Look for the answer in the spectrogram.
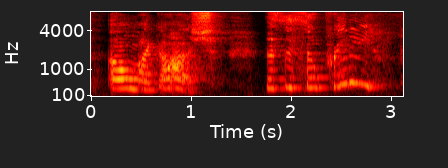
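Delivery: emotional, teary, high-pitched, on the edge of tears. Showing viewers something the speaker just received, speaking teary and in tears. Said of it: "I'm in tears".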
